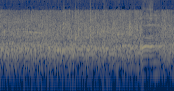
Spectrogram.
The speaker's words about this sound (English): No, you are only clapping. You are not telling me you're okay.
